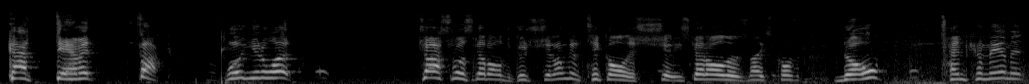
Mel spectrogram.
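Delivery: frustrated outburst. Acted. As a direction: blow up like a man who's been told no too often. Moses frustrated outburst, higher pitched.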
